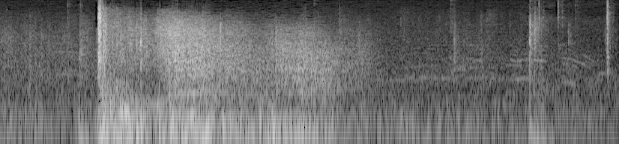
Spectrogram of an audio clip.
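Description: Cannon artillery fire in an American Civil War strategy video game: a loud booming blast followed by a rolling rumble, then a second, fainter report a few seconds later.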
